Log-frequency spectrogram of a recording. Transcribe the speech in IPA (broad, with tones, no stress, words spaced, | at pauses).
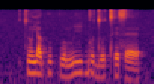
t͡sũ˦ja˦kʷi˦ kʷɛ˨miː˦ɡu˦˨du˨˦ tʰɪ˦sɛ˨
